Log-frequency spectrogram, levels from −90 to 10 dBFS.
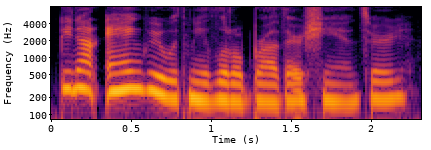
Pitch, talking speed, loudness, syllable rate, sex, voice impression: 210 Hz, 235 wpm, -15 LUFS, 6.4 syllables/s, female, feminine, slightly young, fluent, slightly cute, slightly calm, friendly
